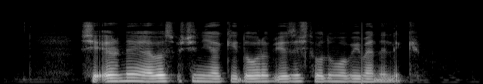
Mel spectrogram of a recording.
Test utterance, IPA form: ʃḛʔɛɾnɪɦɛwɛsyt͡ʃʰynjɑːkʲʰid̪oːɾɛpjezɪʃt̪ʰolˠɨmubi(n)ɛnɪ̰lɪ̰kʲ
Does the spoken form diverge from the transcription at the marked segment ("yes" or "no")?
yes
